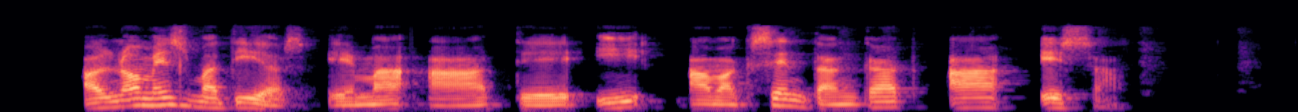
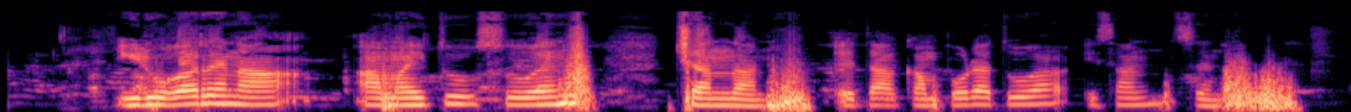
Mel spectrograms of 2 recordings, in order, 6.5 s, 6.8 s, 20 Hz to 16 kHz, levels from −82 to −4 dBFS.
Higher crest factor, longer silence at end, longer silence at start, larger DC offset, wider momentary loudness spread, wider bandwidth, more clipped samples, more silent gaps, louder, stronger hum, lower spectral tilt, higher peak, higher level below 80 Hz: about the same, 18 dB vs 16 dB; first, 0.9 s vs 0.25 s; about the same, 0.4 s vs 0.45 s; neither; second, 7 LU vs 14 LU; second, 7.8 kHz vs 11.5 kHz; neither; first, 4.66-4.73 s vs none; second, -18 LUFS vs -15 LUFS; neither; second, -4 dB/octave vs -5.5 dB/octave; about the same, -2 dBFS vs 0 dBFS; second, -62 dBFS vs -44 dBFS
